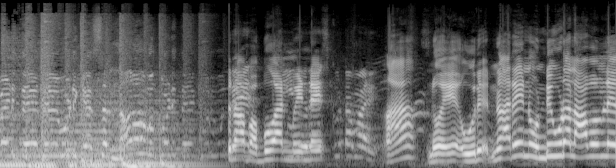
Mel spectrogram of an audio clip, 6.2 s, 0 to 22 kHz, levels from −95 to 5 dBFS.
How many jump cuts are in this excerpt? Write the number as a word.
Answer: one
